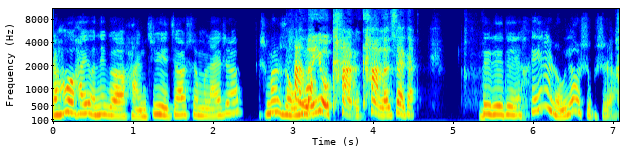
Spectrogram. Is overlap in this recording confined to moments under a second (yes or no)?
yes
